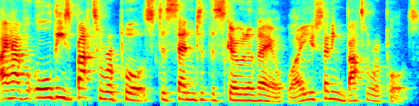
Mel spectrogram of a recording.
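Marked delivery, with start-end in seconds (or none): none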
